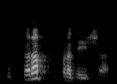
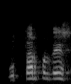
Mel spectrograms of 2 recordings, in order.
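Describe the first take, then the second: First: The words join with a doubled p sound. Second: The words join with a single p sound. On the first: This is how learned scholars say it. "वो सही उच्चारण करते हैं।" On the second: This is the everyday way people say it. "उत्तर प्रदेश नहीं कहेंगे"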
